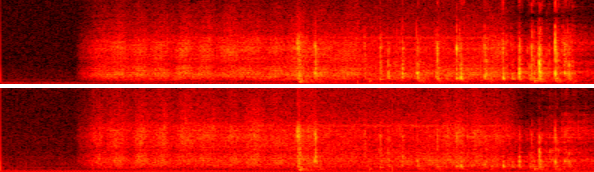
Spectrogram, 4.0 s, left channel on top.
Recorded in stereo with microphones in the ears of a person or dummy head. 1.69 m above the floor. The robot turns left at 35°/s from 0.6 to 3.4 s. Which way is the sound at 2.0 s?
10° left (ahead or behind).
